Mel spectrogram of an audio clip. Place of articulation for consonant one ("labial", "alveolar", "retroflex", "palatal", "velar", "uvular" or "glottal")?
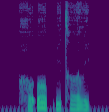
glottal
